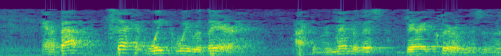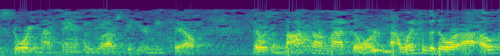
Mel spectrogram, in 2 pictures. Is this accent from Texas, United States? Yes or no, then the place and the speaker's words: no; Tennessee, United States; Southern is not a geographic location. Southern is a way of life. I grew up in East Tennessee. I considered myself a product of East Tennessee.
